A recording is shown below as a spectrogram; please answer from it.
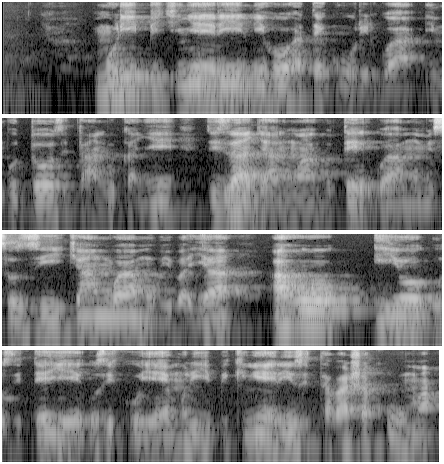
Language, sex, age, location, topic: Kinyarwanda, male, 25-35, Huye, agriculture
